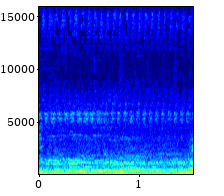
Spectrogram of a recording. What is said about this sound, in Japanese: もう今ね、セミの声もね、ガンガンと聞こえてきて、昨日までの雨が嘘のように本当に快晴ではないで、まあ、快晴ですかね、青空見えてますからね。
